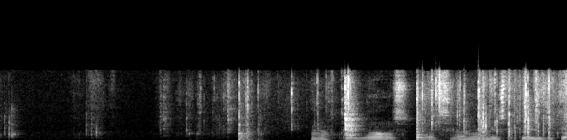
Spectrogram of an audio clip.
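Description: Plastic packaging rustles in handling.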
